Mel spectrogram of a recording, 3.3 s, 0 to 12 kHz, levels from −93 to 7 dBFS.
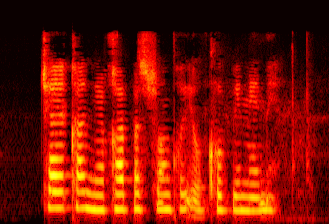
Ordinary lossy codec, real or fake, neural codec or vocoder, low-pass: AAC, 32 kbps; fake; codec, 16 kHz, 2 kbps, X-Codec, HuBERT features, trained on balanced general audio; 7.2 kHz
